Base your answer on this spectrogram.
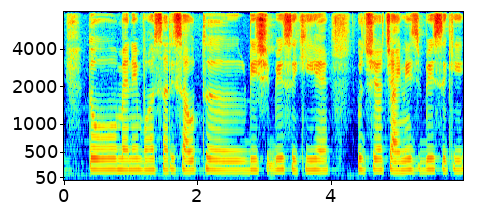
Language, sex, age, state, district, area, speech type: Hindi, female, 30-45, Madhya Pradesh, Betul, urban, spontaneous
